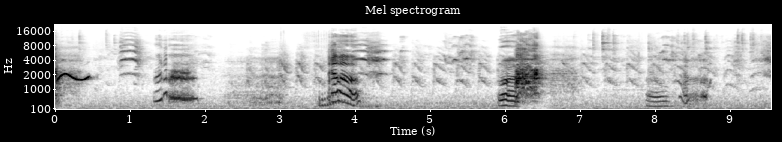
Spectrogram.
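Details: Amazon parrot vocalizing indoors, mixing wavering whistles, squeaky slides and raspy speech-like squawks in quick irregular bursts, with a few louder broadband outbursts.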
